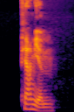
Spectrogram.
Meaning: fermium
- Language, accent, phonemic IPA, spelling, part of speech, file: French, France, /fɛʁ.mjɔm/, fermium, noun, LL-Q150 (fra)-fermium.wav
